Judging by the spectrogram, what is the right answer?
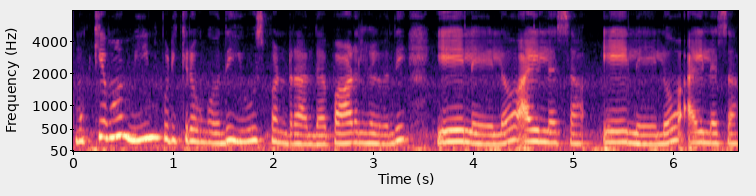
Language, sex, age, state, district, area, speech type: Tamil, female, 18-30, Tamil Nadu, Chennai, urban, spontaneous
